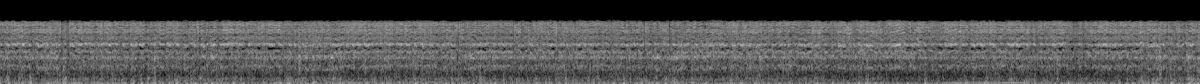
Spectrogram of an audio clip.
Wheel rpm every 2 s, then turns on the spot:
230, 220, 220, 210, 220, 230.
none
